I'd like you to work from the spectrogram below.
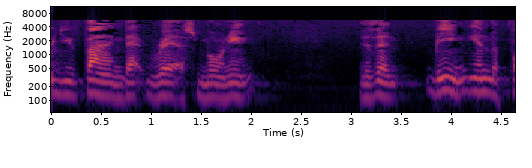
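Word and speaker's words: moni (μονή): The word is M-O-N-E in the Greek, moni, or mone, if you wish to pronounce it that way.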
